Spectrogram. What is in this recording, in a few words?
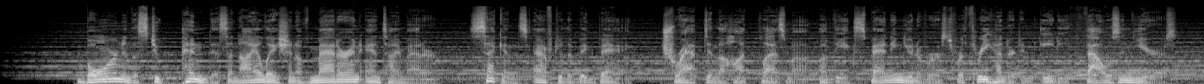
narration cosmology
